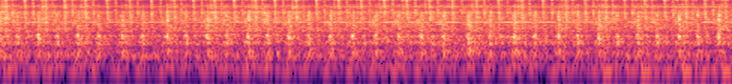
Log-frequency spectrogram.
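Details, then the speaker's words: Old Yamaha Vixion idling, with the exhaust covered: rough rapid clattering knock from the cylinder block that gets worse when hot, with power loss. Piston slap. "suara pegang ada suara ketukan dari bagian blog ini misalnya sampai keras ini kalau panas tambah suaranya coba kasar ya"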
